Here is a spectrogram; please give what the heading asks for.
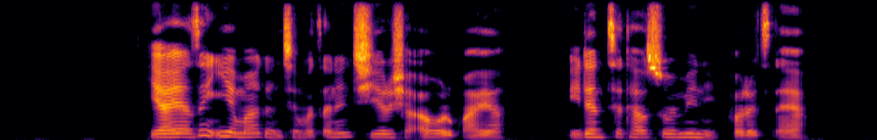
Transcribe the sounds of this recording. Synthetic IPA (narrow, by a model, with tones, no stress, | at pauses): jaː˨jaː˨zɐ˦˨ŋʔɪ˦ja˨maː˦ɡɐ˨nt͡ʃe˨mɐ˦sʼɐ̰˦nɪ˦nt͡ʃɪ˨jɐ˦rʃɐ̰˨ʔa̰˦wɐ˨rkʷʼa̰ː˨jaː˦ | ʔɪ˨dɐ˦ntʰɐ˦taː˦soː˦mɪ˦neː˨ɸɐ˦ɾɐ˦t͡sʼɗɐ̰˦ja̰ː˦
